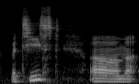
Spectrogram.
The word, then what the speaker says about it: Baptiste: I don't think you pronounce it P. Baptiste.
